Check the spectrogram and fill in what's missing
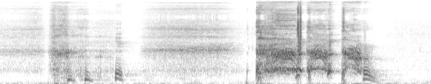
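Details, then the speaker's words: Adult with several days of hoarseness, clearing the throat and coughing. "Excuse my voice, I'm still hoarse. I've been hoarse for a few days. And sometimes, you know, I need to clear my throat."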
